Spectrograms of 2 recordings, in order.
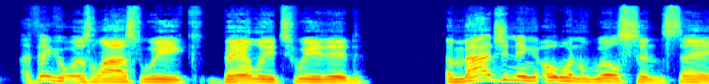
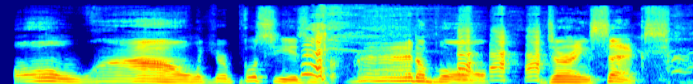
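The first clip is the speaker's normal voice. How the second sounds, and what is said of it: Imitates another person's voice. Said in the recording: “That's a pretty good impression. ... That's really good. That's really good.”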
